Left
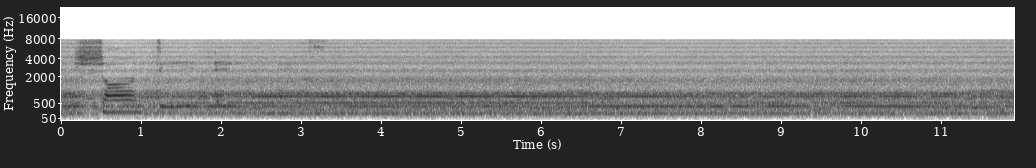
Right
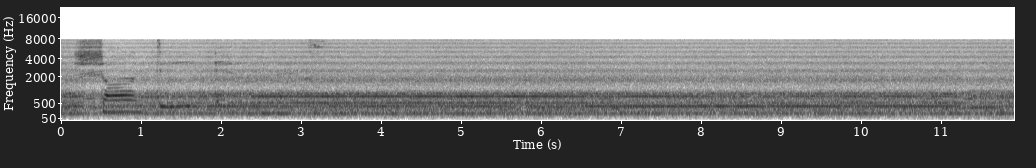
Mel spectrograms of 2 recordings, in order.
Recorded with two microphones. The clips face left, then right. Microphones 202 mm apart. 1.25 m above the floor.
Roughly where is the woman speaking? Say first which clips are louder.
Right 2 dB; centre.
